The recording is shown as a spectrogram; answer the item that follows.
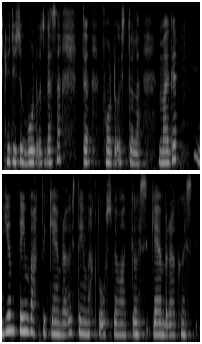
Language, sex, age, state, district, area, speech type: Kashmiri, female, 30-45, Jammu and Kashmir, Kupwara, rural, spontaneous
